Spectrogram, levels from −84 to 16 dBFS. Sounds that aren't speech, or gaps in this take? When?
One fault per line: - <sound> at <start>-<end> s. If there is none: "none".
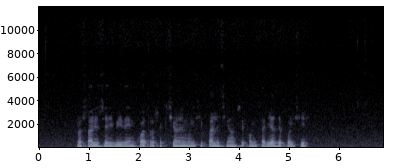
none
